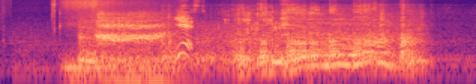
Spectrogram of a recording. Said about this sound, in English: No, your eyes do not deceive you. That car just rolled right over and kept on going.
